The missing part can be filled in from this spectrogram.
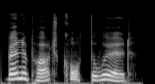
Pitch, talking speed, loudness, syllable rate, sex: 210 Hz, 155 wpm, -15 LUFS, 5.6 syllables/s, female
